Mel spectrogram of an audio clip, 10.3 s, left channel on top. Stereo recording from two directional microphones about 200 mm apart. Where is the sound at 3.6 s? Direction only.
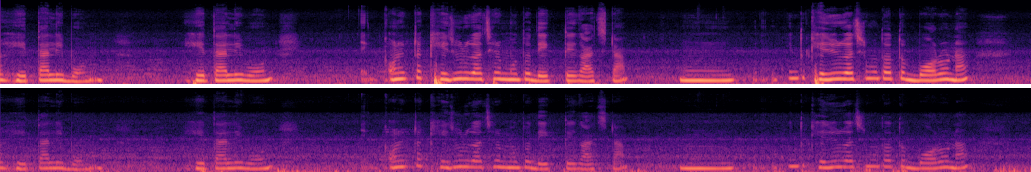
30° left (ahead or behind).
